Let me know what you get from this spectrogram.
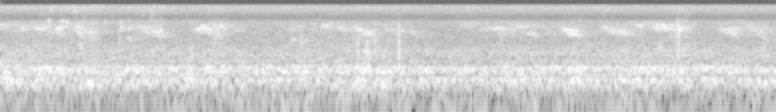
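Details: A strong honey bee colony building comb quickly on foundation sheets: a continuous, even droning buzz of countless bees, thick and unbroken, with light scratchy high sounds above it.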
